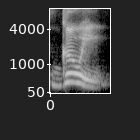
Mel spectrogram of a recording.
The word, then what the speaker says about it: GUI: shiny GUI oh yeah it's guey gooey is the way that's pronounced go ahead oh gooey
